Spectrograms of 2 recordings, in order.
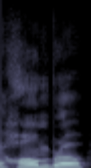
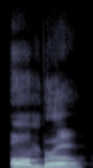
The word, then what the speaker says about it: hombro: We hear the shoulders say hombro, hombro. Hombro is the Spanish word for shoulder. Again, let's take a few seconds and let this sink in. Also, in Spanish, the H sound is silent. So hombro is pronounced hombro.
